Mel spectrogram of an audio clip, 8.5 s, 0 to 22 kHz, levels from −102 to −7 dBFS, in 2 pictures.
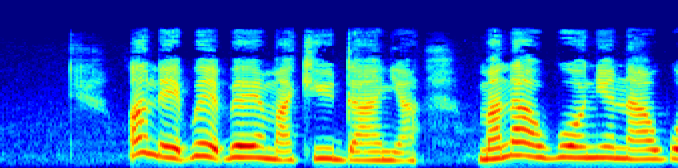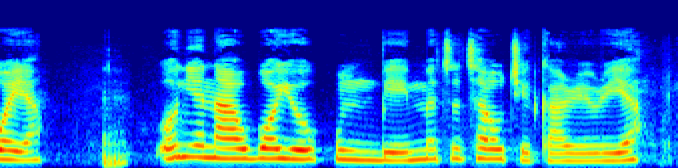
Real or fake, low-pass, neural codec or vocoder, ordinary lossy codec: fake; 10.8 kHz; codec, 24 kHz, 0.9 kbps, WavTokenizer, medium speech release version 1; none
